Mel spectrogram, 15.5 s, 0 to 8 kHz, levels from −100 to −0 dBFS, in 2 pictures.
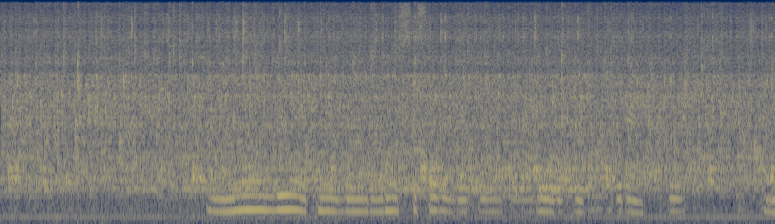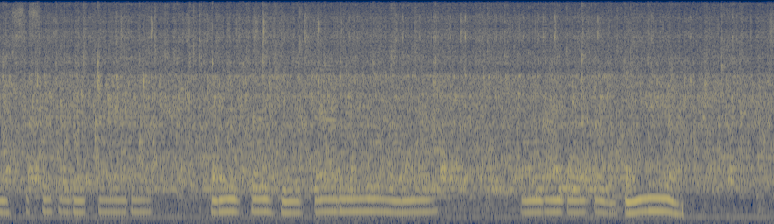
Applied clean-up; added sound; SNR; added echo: none; Bathtub (filling or washing); -5 dB; none.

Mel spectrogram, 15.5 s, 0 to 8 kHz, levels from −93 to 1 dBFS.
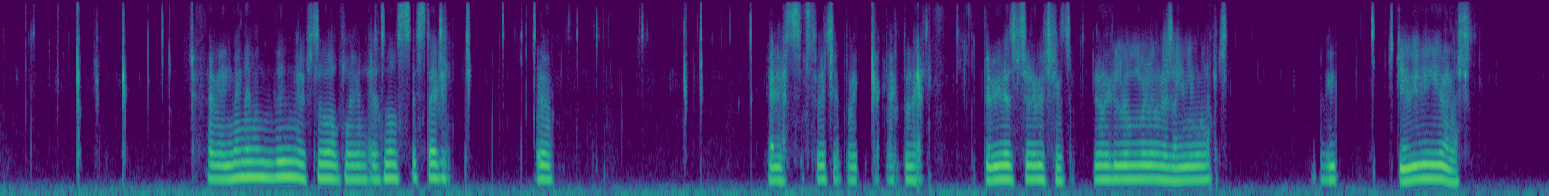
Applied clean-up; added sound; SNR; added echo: neural diffusion model UNIVERSE++.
